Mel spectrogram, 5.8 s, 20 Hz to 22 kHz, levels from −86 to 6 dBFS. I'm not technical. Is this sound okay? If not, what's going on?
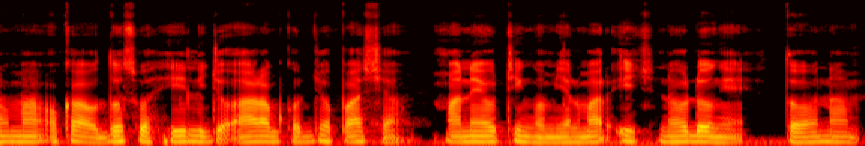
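Yes, this recording sounds fine, and there's nothing wrong here that you'd need to worry about.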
